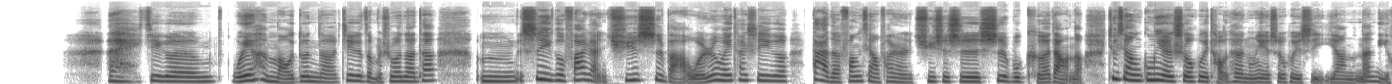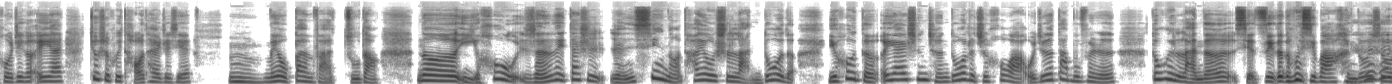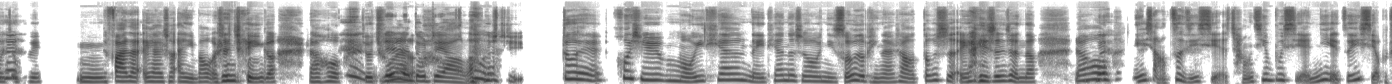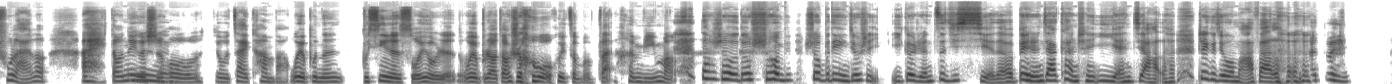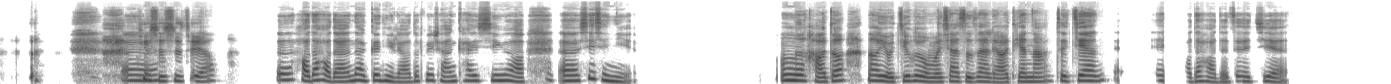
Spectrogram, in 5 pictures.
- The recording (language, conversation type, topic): Chinese, podcast, 在网上如何用文字让人感觉真实可信？
- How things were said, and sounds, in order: sigh; laughing while speaking: "东西吧？"; laugh; laughing while speaking: "生成一个"; laugh; laughing while speaking: "AI生成的"; laugh; laughing while speaking: "到时候"; laughing while speaking: "到时候都说明"; laughing while speaking: "被人家看成一眼假了，这个就麻烦了"; laugh; chuckle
